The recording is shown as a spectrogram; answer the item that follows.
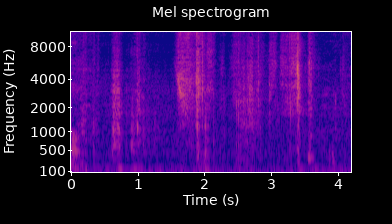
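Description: A picture-book page being turned: a short paper rustle a little before the middle, with faint rubbing of fingers over the paper around it.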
